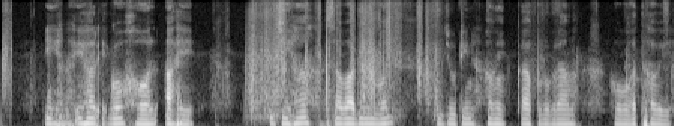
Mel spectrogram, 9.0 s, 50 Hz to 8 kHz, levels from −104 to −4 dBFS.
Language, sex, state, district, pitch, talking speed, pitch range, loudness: Hindi, male, Chhattisgarh, Balrampur, 120 Hz, 100 wpm, 115-125 Hz, -24 LUFS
